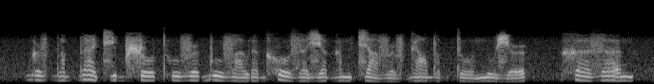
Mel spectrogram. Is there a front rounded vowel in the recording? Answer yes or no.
no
